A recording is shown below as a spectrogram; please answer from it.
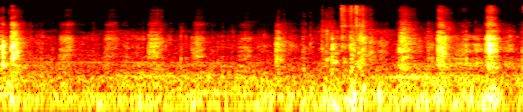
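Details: Strained, loud panting from an XL American Bully tugging on a spring pole in a workout, coming in breathy pulses roughly twice a second, with a sharp rasp near the close.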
